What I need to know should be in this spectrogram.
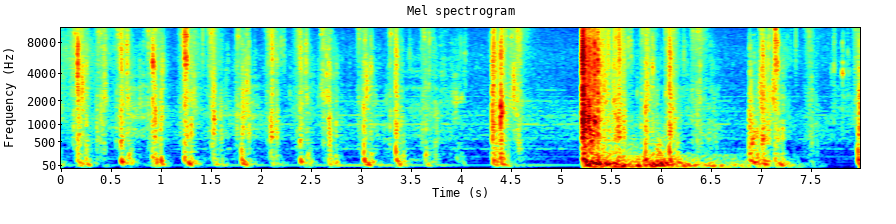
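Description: Footsteps run quickly over dirt and gravel.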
